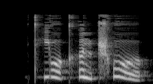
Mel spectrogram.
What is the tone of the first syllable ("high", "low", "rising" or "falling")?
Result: falling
